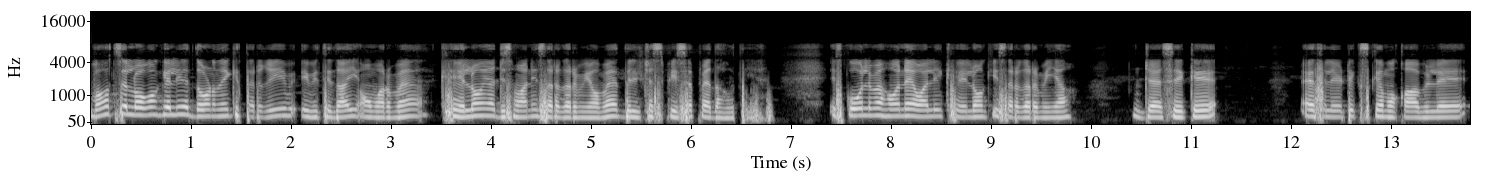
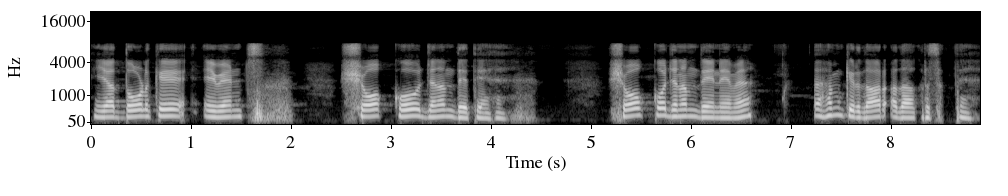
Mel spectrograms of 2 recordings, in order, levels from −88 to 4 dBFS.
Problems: constant background noise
